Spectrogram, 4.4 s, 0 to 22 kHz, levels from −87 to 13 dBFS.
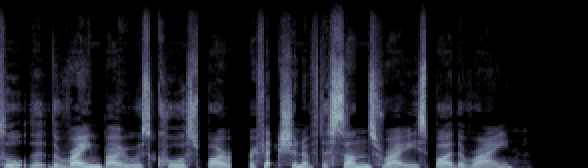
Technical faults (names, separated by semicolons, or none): playback stall; time-compressed catch-up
